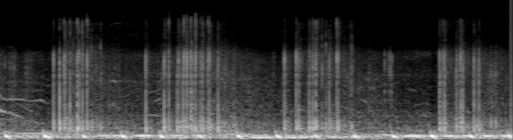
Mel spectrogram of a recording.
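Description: Fireworks display going off in quick runs of sharp bangs and crackles from bursting shells, one cluster after another, with music playing underneath.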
